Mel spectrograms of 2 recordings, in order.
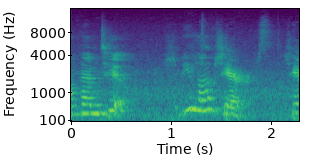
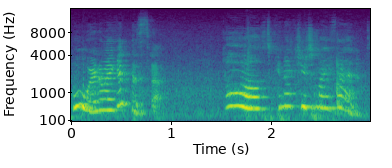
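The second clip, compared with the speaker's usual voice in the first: higher and louder, bubbly mock excitement; eager gushing; 10 semitones higher, 10 dB louder than usual. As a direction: play an overexcited coworker asking about oils. Acting out eager coworker and reply.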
